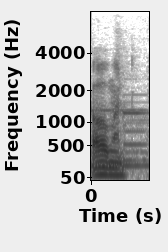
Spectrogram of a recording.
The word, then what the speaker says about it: Ommen: And it was 66.6 kilometres away from a town called Omen. – Fucking hell. – Which is spelled O-M-M-E-N in Netherlands. Right. In Holland. – Just like Omen.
